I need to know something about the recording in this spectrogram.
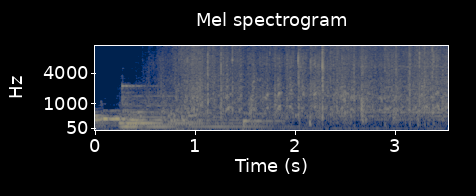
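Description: A pigeon gives a low, throaty coo, a soft rolling call in the first second or so, followed by steady rustling and scattered clicks from the surroundings.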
